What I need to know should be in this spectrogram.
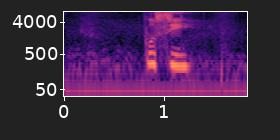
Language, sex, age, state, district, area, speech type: Santali, female, 18-30, West Bengal, Paschim Bardhaman, rural, read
